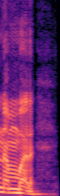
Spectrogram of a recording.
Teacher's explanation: इसके अंदर अपन आधा म का उच्चारण निकालेंगे।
